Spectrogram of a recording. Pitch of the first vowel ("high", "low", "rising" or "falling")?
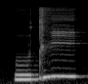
low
